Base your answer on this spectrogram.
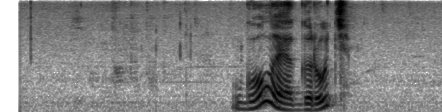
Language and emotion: Russian, neutral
